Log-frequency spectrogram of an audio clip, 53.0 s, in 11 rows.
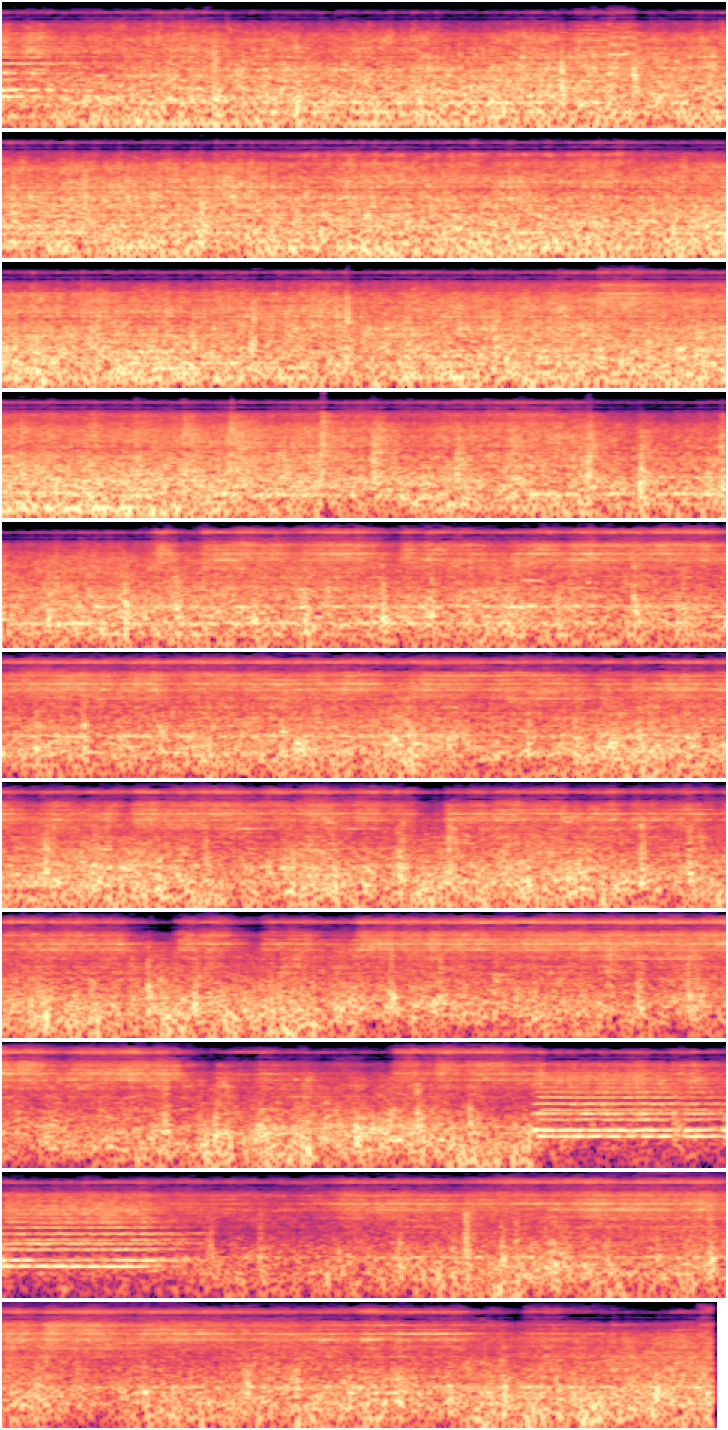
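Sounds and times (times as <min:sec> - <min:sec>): locomotive horn: 0:00.0 - 0:00.8, 0:42.2 - 0:44.9
train wheels on rails: 0:00.0 - 0:53.0.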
